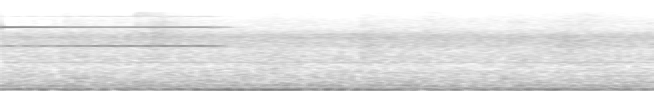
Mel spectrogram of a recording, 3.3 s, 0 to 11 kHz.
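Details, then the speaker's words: HP laptop motherboard DA0P5HMB8J0 with an on/off problem: a continuity tester beeps steadily for about a second on a capacitor that should stay silent, showing a rail shorted to ground. An RT-series IC is suspected and was then replaced. "यह beep कर रहा है, लेकिन इसे beep नहीं करना चाहिए था। लेकिन देखिए, मुझे यहां एक बीप सुनाई दे रही है।"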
